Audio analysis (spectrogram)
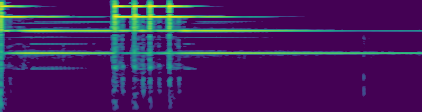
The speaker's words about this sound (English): I put the bell away too soon.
